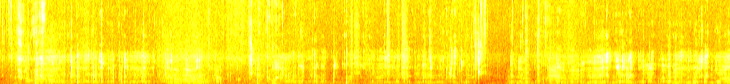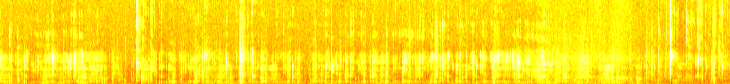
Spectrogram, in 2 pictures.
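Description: A person chewing French fries: a dense run of small mouth clicks and soft crunches, with a short pause about ten seconds in.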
